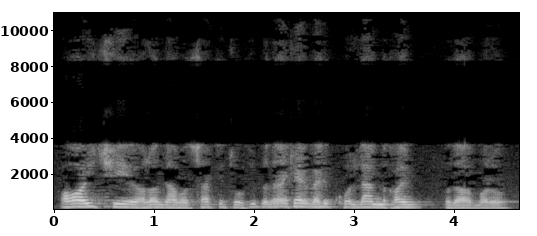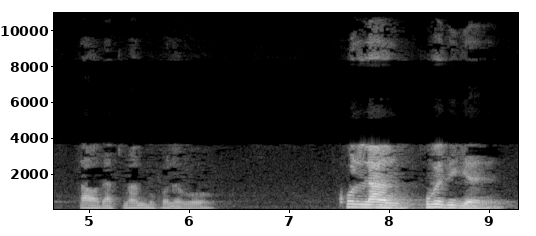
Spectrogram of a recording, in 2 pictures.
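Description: A man preaching a religious sermon, acting out imagined talks with his listeners, going from a soft murmur to loud outbursts. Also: fairly high pitch, fairly even intonation, gravelly, slightly rough, poor audio. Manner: acts out both sides of imagined dialogues with listeners; swings from soft murmur to loud impassioned exclamation.

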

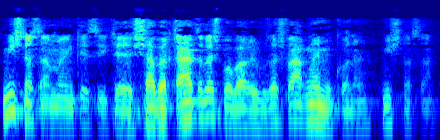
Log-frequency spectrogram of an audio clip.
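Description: A man giving a colloquial religious sermon as a preacher. He spells out word meanings slowly and with emphasis, then speeds up. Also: lowish voice. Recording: dull lo-fi recording with faint noise.

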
